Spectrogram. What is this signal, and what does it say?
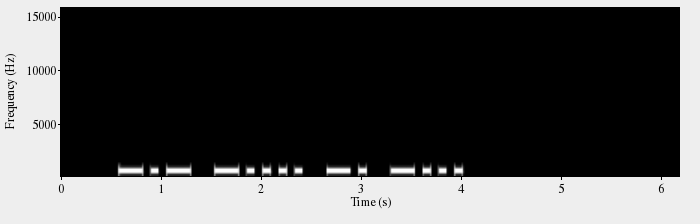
Morse code, heard as a keyed tone, about 15 wpm, 700 Hz. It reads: K6NB
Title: USA Call Signs - 4 Characters - Repeated 2x - 15wpm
